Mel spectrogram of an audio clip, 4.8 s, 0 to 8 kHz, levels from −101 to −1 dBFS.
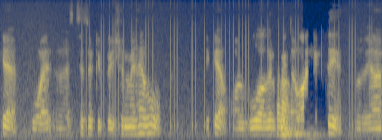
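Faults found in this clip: Train of clicks, 1.02–4.65 s: irregular ticking around 13 per second, roughly fifty pulses peaking well above the speech; likely external interference or a struggling interface injecting repeated pulses.

Speech suppressed in double talk, 3.79–4.09 s: talker dips by roughly 20 dB over about 300 ms; echo canceller likely could not separate the talker from loudspeaker echo and attenuated both.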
